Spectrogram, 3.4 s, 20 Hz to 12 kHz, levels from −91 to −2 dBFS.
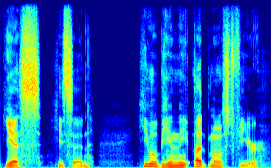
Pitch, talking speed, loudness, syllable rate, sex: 120 Hz, 175 wpm, -19 LUFS, 4.1 syllables/s, male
